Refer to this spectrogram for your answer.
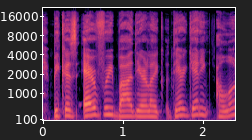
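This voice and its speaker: With a Serbian accent, a woman speaks at a medium pitch with ordinary pitch variation in a very clean recording against a silent background. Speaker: secondhand clothing store owner. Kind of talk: interview. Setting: studio. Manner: halting.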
